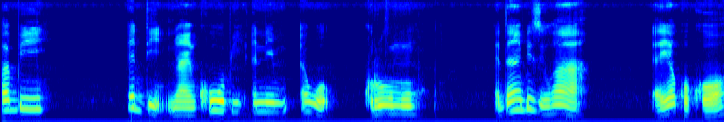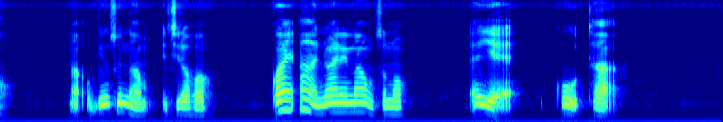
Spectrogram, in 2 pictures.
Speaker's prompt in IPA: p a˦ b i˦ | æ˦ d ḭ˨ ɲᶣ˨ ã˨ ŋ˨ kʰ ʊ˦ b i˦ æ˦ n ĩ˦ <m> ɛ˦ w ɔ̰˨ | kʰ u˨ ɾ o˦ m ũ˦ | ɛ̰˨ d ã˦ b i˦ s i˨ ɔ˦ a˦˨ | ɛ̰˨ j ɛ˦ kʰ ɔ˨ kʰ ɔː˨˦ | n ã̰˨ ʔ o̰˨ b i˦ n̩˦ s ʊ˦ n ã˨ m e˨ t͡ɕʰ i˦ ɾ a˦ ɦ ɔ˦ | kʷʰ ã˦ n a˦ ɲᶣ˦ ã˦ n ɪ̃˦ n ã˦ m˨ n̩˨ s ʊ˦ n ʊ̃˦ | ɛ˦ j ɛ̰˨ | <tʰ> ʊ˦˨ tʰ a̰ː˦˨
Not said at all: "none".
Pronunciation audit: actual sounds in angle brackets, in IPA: m, kʰ

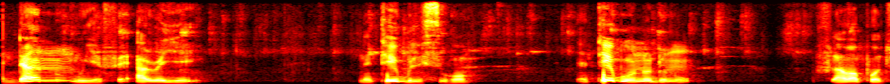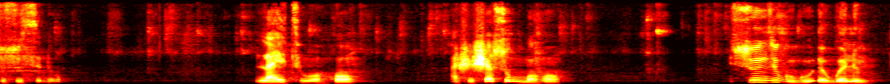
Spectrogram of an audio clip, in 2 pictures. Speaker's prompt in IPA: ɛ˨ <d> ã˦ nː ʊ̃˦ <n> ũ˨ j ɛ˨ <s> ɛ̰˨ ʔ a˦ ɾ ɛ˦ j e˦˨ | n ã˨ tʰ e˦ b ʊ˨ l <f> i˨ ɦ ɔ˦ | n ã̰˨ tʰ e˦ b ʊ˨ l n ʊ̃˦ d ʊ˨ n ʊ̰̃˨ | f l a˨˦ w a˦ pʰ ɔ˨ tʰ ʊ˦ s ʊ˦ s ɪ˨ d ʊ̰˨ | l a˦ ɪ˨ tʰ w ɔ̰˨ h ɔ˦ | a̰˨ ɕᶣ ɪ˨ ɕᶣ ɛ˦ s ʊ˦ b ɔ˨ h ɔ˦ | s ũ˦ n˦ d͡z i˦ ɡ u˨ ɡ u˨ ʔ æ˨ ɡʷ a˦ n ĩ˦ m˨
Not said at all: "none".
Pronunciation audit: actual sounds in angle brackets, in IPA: d, m, f, s

